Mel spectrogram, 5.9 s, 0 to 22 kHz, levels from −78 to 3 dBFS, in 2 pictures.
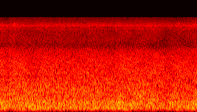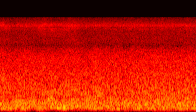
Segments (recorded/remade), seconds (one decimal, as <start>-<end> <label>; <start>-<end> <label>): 0.0-0.6 remade; 0.6-1.6 recorded; 1.6-4.5 remade; 4.5-5.9 recorded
